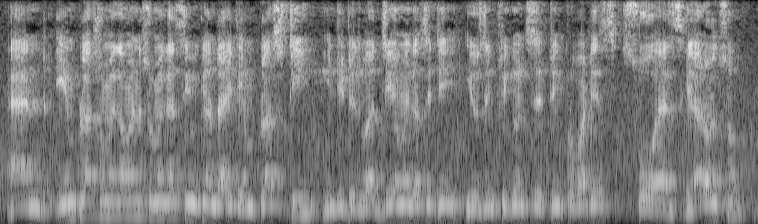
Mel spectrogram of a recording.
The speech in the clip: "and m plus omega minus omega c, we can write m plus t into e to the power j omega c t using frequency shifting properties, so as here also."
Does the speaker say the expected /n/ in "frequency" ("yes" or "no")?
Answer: yes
